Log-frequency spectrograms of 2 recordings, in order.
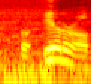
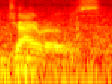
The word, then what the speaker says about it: gyro: Greek bakaba Greek yep iro is a correct way to pronounce it but Americans say Gyros worked for greeter about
